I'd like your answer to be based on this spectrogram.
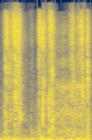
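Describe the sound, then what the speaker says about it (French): Quick papery swishes and riffling from cards handled in an oracle card deck, with three short bursts in about a second. The sound is close and crisp and carries no talk. "Alors maintenant, on se prend une dernière carte, les amis."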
